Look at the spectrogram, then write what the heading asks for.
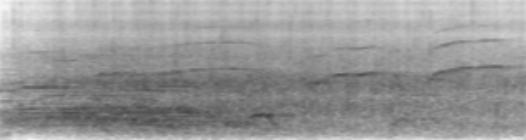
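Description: A live audience applauds steadily, dense clapping with some cheering and whoops rising above it, sustained and fairly loud throughout.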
